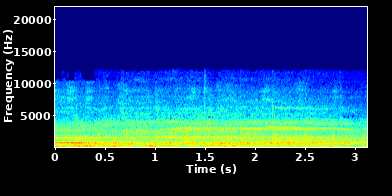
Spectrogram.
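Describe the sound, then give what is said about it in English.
A large crowd of supporters sings and chants together outside the headquarters of presidential candidate Moncef Marzouki in a steady, dense wash of voices, with soft low thumps recurring at a slow, regular beat beneath the sustained sound. “The crowd also sang and chanted, but the mood was somber.”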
